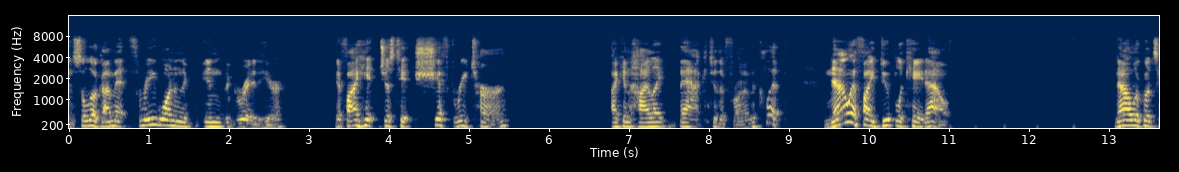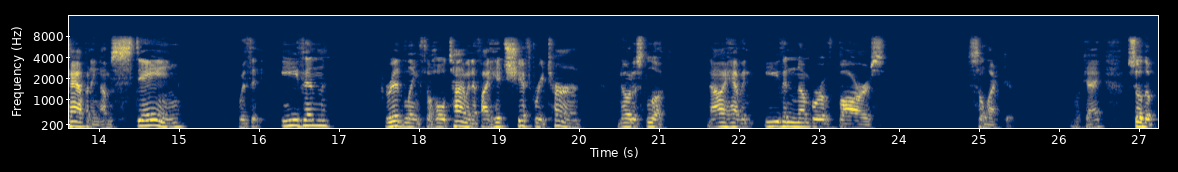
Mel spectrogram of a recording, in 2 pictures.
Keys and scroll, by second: 2.5 r, 5.8 shift+Return, 10.9 super+d, 19.5 shift+Return.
